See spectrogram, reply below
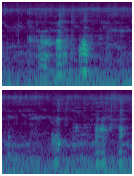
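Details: Geese kept at home, out enjoying the fields around the house: a few short nasal honks in the first two seconds, then fainter scattered calls over a quiet outdoor background.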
